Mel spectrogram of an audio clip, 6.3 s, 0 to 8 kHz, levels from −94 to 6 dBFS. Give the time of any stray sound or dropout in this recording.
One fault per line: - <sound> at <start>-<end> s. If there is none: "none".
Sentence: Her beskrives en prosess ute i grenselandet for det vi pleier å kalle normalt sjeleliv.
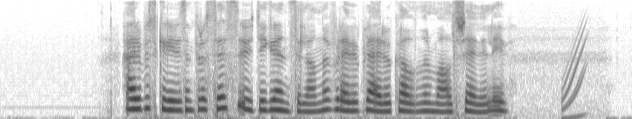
- chirp at 5.6-5.9 s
